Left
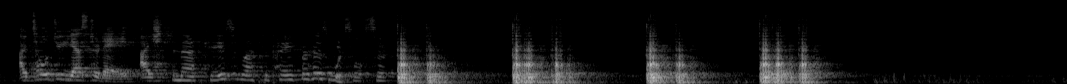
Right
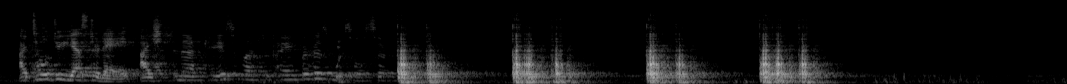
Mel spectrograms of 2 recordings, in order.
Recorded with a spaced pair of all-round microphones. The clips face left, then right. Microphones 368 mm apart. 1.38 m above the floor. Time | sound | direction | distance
0.2 | a woman speaking | 35° right (ahead or behind) | 2.5 m
1.7 | a woman speaking | 60° left (ahead or behind) | 0.9 m
4.0 | knocking | 40° left (ahead or behind) | 0.8 m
